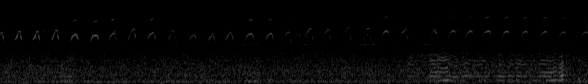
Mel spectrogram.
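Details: White-headed woodpeckers nesting at Lassen Volcanic National Park, with a nestling chirping as the male comes to the cavity entrance. High, thin chirps repeat quickly and steadily, somewhat irregular, over a constant low background hiss.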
